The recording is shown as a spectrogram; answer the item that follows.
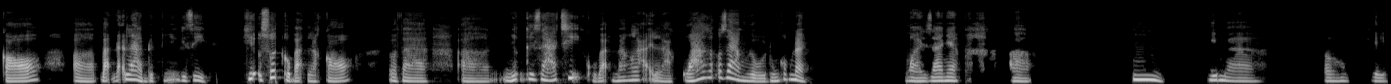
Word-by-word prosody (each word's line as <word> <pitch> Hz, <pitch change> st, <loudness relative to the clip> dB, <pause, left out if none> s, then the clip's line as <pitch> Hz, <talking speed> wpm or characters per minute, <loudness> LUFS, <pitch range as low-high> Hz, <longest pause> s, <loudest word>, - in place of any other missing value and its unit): có, 150 Hz, +6 st, +5 dB, 0.3 s
ờ, 140 Hz, -3 st, 0 dB
bạn -, -, +2 dB
đã -, -, +1 dB
làm 220 Hz, -10 st, +5 dB
được 155 Hz, -, -3 dB
những 215 Hz, +3 st, -5 dB
cái 180 Hz, -, -1 dB
gì, 170 Hz, -2 st, 0 dB, 0.4 s
hiệu 255 Hz, -, +4 dB
suất 320 Hz, 0 st, +4 dB
của 165 Hz, -, +4 dB
bạn 155 Hz, -, +2 dB
là 145 Hz, -2 st, -1 dB
có 150 Hz, +2 st, 0 dB, 0.4 s
và 170 Hz, -, +1 dB
và, 145 Hz, -3 st, 0 dB, 0.3 s
à, 140 Hz, -1 st, -3 dB
những 200 Hz, +6 st, +1 dB
cái 240 Hz, -1 st, +3 dB
giá 215 Hz, -2 st, +3 dB
trị 305 Hz, +5 st, +2 dB
của 150 Hz, -, -7 dB
bạn 150 Hz, -, 0 dB
mang 175 Hz, +3 st, 0 dB
lại 200 Hz, +3 st, -1 dB
là 135 Hz, -3 st, -2 dB
quá 165 Hz, -, +3 dB
rõ 310 Hz, -, -1 dB
ràng 255 Hz, -, +4 dB
rồi, 140 Hz, -3 st, +1 dB
đúng 160 Hz, -, 0 dB
không 230 Hz, +3 st, -2 dB
này? 190 Hz, -8 st, +5 dB, 1.0 s
Ngoài 155 Hz, -2 st, 0 dB
ra 165 Hz, +2 st, +3 dB
nha 170 Hz, 0 st, +3 dB, 0.5 s
à. 155 Hz, -, -1 dB, 1.1 s
Ừm. 220 Hz, -3 st, +6 dB, 0.5 s
Nhưng 200 Hz, -1 st, +2 dB
mà 150 Hz, -3 st, -4 dB, 0.6 s
ừ, 155 Hz, -, -3 dB
ô 160 Hz, -, -5 dB, 0.2 s
kê. 160 Hz, -, -3 dB
165 Hz, 190 wpm, -23 LUFS, 150-205 Hz, 1.1 s, Ừm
